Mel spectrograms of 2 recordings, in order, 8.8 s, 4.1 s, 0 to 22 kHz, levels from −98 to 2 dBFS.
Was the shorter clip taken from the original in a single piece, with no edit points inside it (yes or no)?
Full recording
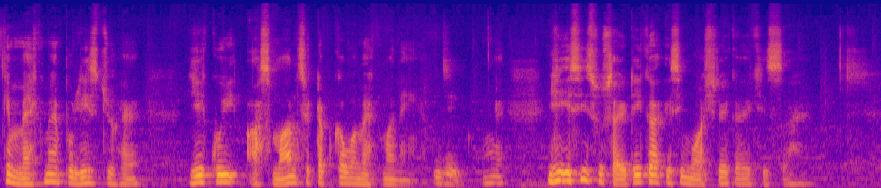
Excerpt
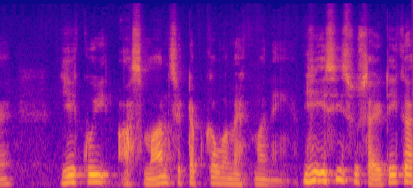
no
